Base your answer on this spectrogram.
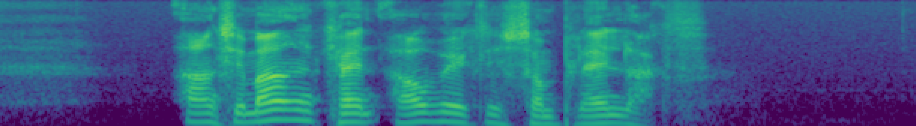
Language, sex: Danish, male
